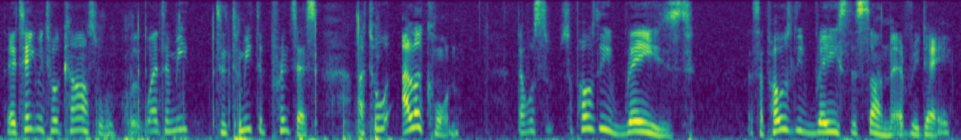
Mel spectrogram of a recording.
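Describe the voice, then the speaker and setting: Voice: mid-range voice, animated, moderate pace, a little hiss or hum, low-quality recording. Someone giving a comedic dramatic reading of amateur fiction, mocking and exasperated, stumbling over the text and breaking off for sarcastic asides. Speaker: host reading fan fiction aloud.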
